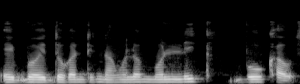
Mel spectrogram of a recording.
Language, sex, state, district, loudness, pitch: Bengali, male, West Bengal, Jhargram, -16 LUFS, 115 Hz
